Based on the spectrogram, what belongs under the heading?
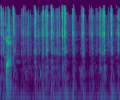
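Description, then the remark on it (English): Quick, steady typing on a mechanical keyboard with tactile MX Brown switches, a dense run of soft, muted clacks, with a brief murmur of a voice at the very start. “Yeah, I'm mostly a fan of the MX Brown. They're not quite so loud.”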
